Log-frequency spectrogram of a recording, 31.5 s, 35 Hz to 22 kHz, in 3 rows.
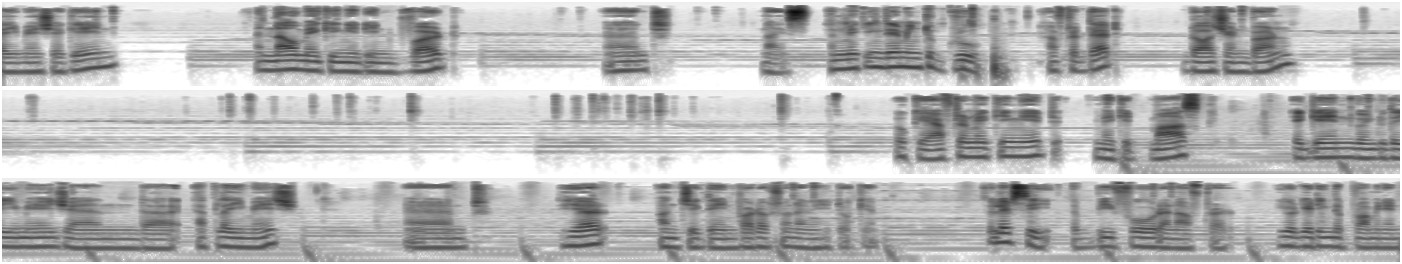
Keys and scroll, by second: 6.1 super+g.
